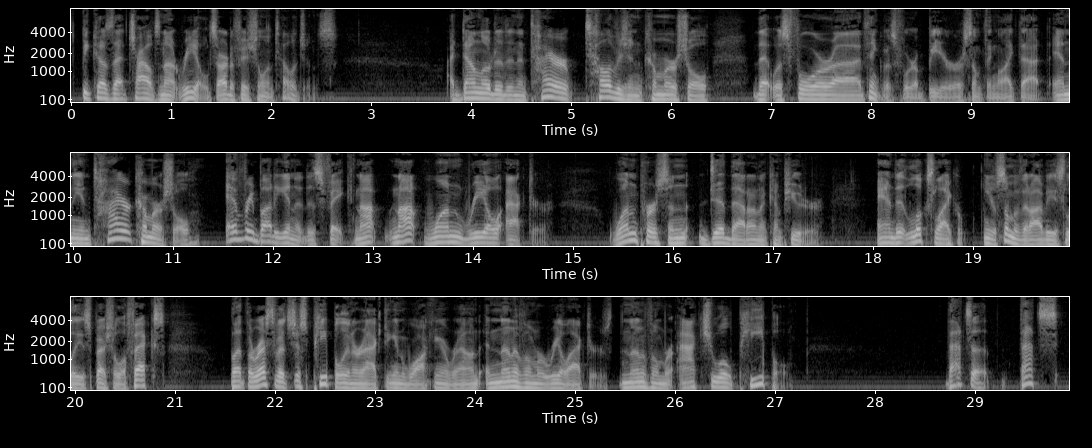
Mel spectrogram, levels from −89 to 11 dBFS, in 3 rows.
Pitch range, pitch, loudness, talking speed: 100-125 Hz, 115 Hz, -24 LUFS, 180 wpm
